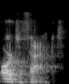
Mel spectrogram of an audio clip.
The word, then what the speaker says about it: RTFKT: Right, so Artifact is the way it's pronounced.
